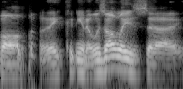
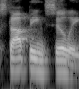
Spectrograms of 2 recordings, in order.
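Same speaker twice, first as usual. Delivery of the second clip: put-on angry scolding, higher pitch; 4 semitones higher than usual. Retelling what the daughter says to the speaker: imitating someone angry. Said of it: "like, angry".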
